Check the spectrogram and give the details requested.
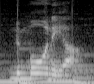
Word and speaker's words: pneumonia: P is sometimes not pronounced when it is in a combination of PS, PT or PN. For example, pneumonia or psalm.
